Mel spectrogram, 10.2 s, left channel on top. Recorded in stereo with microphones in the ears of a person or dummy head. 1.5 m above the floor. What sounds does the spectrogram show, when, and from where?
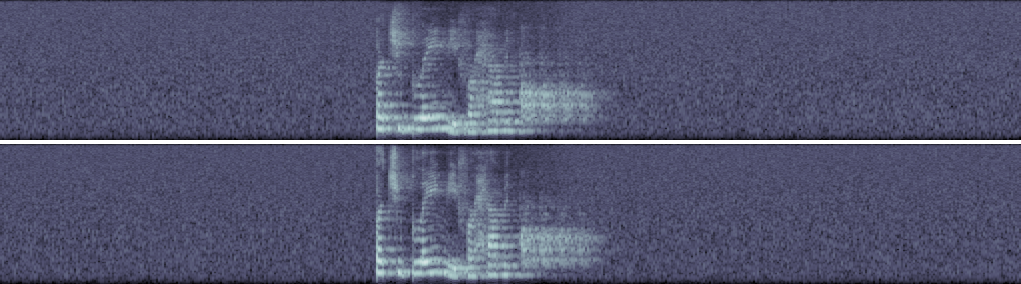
3.8 s a woman speaking: 80° right, 0.9 m; by 5.1 s 55° right (ahead or behind), 1.1 m
5.2 s tapping: 5° left (ahead or behind), 7 m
